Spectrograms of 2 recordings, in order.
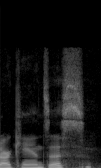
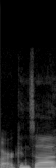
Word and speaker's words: Arkansas: in social studies, and she said Arkansas instead of Arkansas.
